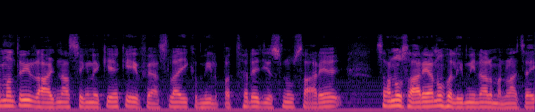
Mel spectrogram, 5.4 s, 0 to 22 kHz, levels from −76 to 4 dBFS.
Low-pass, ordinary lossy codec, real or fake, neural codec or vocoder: 7.2 kHz; none; real; none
